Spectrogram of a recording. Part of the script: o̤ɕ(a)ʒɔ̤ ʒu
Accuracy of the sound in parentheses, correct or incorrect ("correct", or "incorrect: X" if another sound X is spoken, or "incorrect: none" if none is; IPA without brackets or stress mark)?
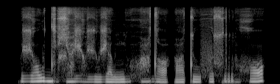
incorrect: a̤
